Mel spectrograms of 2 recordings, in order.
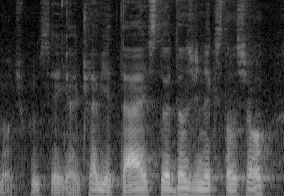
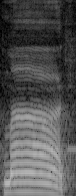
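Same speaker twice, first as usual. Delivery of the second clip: "mak" pitched high and loud; very far emphasis; emphatic mak; 8 semitones higher, 5 dB louder than usual. Shown as a demonstration. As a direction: hit the second "mak" high. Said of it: "ça veut dire très, très loin".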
